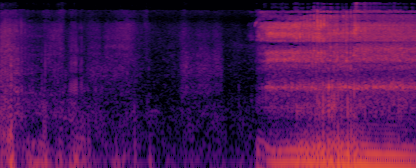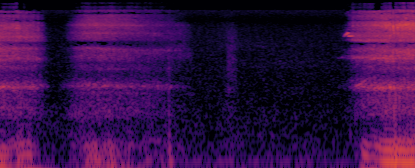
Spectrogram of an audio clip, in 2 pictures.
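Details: Loud snoring in a sleeping male: deep, droning snores on long inhalations with quieter exhalations.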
